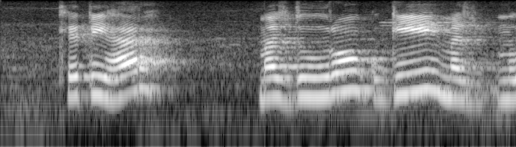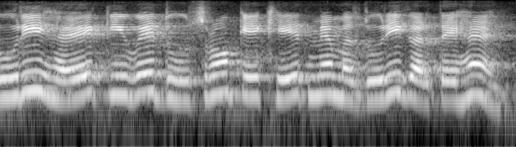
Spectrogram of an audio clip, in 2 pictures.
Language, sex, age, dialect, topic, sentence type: Hindi, female, 25-30, Marwari Dhudhari, agriculture, statement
